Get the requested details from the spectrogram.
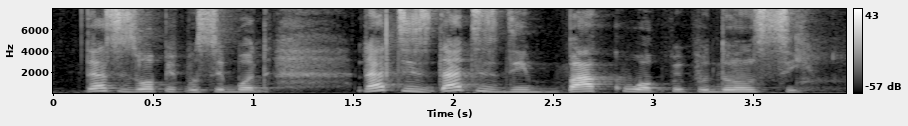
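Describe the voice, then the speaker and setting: A woman's voice, dark and mellow in tone. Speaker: podcaster. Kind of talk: casual podcast talk to camera.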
